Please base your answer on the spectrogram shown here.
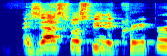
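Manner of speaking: quick, high, snide, dismissive and sarcastic tone. Retelling a man questioning the speaker's creeper, imitating a sarcastic question. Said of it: "he's just kind of sarcastically shredding me".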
